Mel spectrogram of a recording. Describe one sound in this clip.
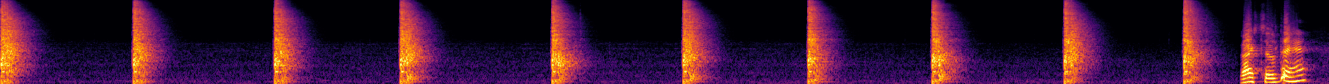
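An air pistol fires sharp shots at a steady pace, with a short ringing after each.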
